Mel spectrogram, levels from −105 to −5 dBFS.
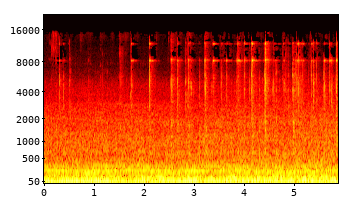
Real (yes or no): yes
